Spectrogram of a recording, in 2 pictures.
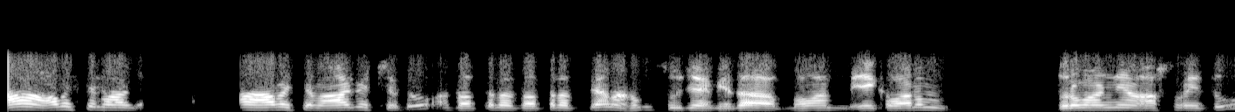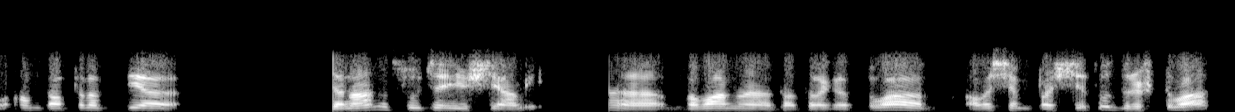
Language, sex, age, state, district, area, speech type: Sanskrit, male, 45-60, Karnataka, Bangalore Urban, urban, conversation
